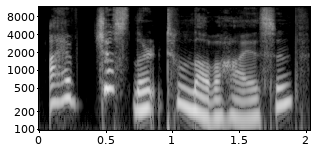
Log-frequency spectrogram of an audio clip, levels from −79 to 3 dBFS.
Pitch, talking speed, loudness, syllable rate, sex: 235 Hz, 235 wpm, -17 LUFS, 5.0 syllables/s, female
